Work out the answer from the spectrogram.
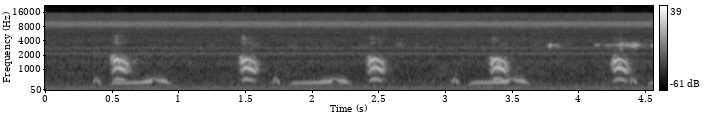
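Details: White-breasted waterhen calls used as a lure for night bird trapping: a harsh, stacked double note repeated about once a second, each followed by a lower rising, drawn-out note, over a steady electronic hum.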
